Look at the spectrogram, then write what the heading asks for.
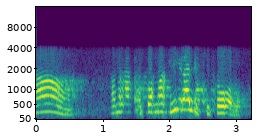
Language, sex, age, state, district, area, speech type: Maithili, female, 60+, Bihar, Begusarai, rural, conversation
